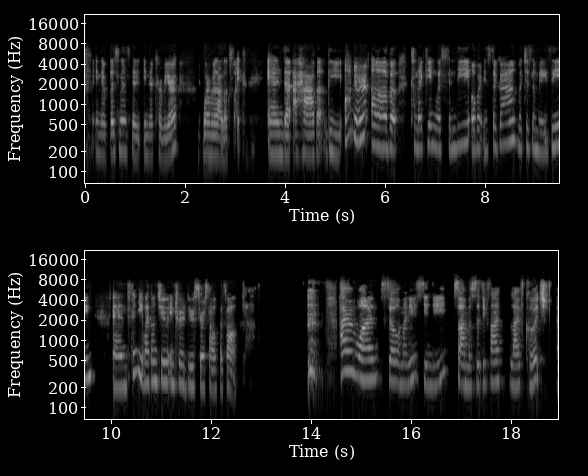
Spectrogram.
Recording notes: During an IG Live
